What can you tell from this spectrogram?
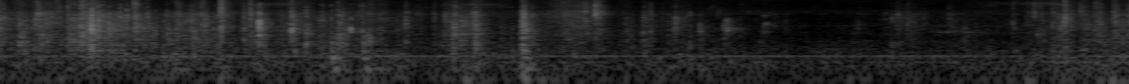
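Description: Faint crinkling and rustling of a plastic zip-top bag as raw liver slices are laid into it, with scattered soft clicks and taps of handling that thin out in the second half.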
